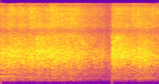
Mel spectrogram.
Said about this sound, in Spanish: Denle un aplauso al Señor, por favor, en esta tarde.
